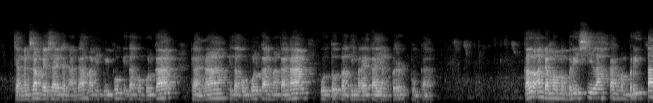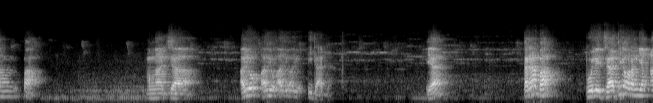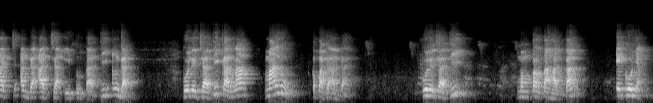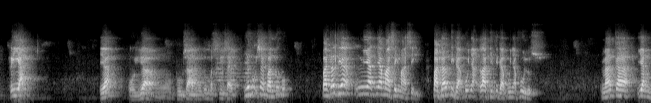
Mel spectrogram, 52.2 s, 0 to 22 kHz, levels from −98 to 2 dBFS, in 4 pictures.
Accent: native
